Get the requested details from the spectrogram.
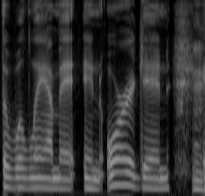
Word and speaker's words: Willamette: I will come on this show and I will debate this right now that if you are in Oregon, it is pronounced Willamette. It's Willamette, damn it.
